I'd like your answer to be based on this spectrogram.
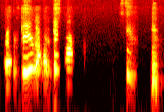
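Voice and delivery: high squeaky voice hurrying off; imitating Mark fleeing the séance in a high squeak; mock fleeing Mark. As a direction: squeak it out like a panicked man bolting. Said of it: "And he's like".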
